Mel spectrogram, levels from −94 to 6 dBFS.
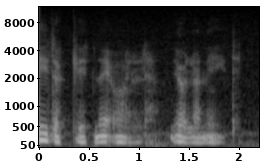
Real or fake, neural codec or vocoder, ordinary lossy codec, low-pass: fake; vocoder, 24 kHz, 100 mel bands, Vocos; none; none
